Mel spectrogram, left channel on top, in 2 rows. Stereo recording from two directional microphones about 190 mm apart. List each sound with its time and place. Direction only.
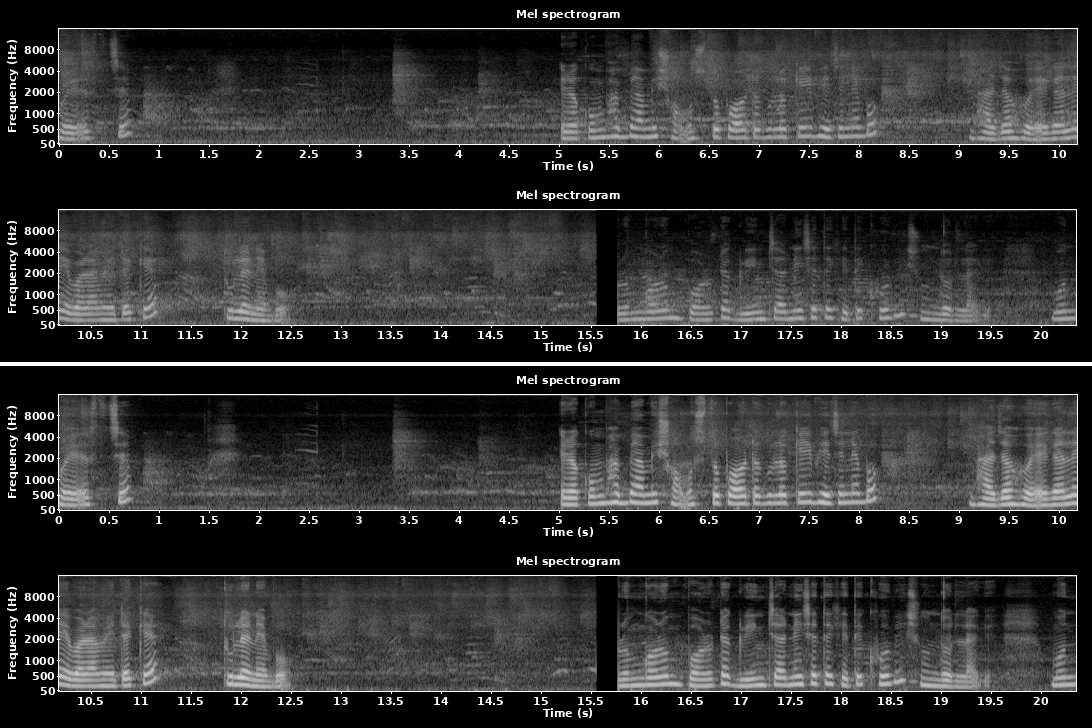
0.0 s speech: 45° right (ahead or behind)
4.9 s speech: 40° right (ahead or behind)
9.1 s speech: 45° right (ahead or behind)
15.8 s speech: 50° right (ahead or behind)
